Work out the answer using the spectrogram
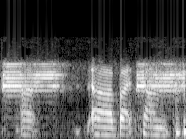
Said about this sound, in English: Sorry, we're in a place where a fire alarm is going off. It would just happen during this call.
